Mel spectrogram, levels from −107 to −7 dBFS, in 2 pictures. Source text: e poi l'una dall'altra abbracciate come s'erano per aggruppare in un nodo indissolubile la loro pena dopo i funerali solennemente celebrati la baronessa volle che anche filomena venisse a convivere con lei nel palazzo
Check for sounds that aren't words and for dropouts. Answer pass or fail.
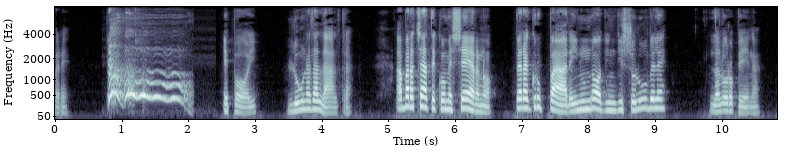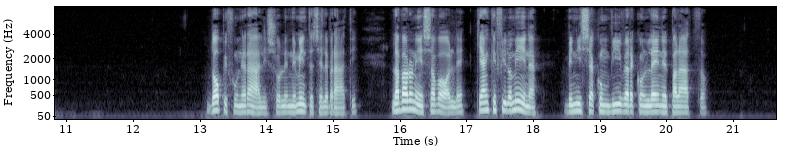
fail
